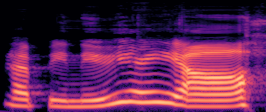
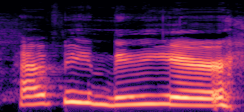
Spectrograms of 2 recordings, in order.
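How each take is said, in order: First: Imitating Southern drawl. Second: Laughing. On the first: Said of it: "Did we hear that?". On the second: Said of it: "laughing repeat of greeting". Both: Shown as a demonstration.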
